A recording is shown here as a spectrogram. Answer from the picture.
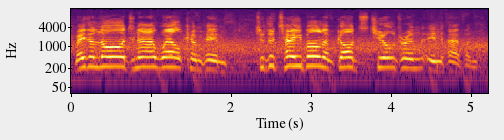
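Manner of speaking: normal talking voice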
